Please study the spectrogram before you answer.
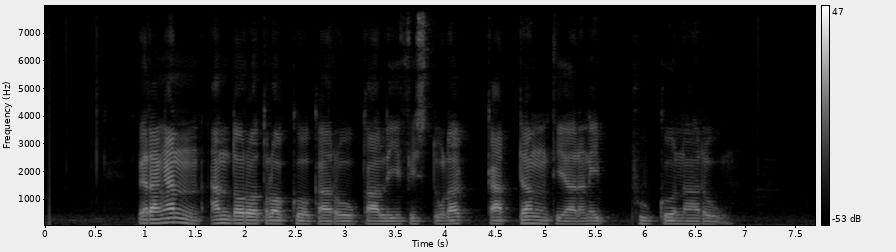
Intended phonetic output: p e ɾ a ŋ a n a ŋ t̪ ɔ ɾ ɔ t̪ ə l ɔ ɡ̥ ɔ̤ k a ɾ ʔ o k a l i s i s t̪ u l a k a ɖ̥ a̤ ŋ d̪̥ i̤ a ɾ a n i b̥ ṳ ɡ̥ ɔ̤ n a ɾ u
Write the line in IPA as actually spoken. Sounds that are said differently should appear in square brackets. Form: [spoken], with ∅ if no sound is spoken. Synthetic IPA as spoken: p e ɾ a ŋ a n a [n] t̪ ɔ ɾ ɔ t̪ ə l ɔ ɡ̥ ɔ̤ k a ɾ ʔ o k a l i [f] i s t̪ u l a k a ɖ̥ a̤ ŋ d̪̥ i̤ a ɾ a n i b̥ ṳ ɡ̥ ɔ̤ n a ɾ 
